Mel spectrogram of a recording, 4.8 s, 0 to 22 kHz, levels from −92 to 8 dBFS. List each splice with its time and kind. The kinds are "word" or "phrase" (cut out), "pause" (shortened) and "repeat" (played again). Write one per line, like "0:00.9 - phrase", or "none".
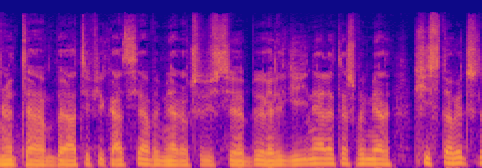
0:01.5 - word
0:03.6 - word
